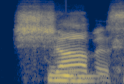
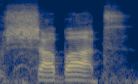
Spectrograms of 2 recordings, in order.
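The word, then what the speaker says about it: שבת: The T is the final tav is an S sound for them. Shabbat. But they read this as Shabbos. Shabbos. And also the accent is moved to the front in Ashkenaz, so it's not Shabbat.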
